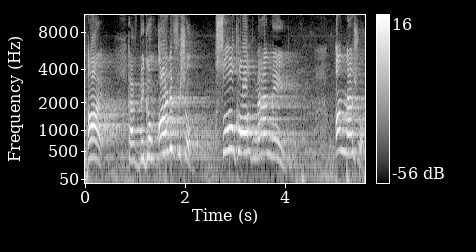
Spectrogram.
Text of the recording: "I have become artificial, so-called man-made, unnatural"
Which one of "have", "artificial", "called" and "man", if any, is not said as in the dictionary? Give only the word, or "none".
none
